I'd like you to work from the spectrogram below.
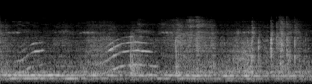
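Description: A neighborhood cat lets out several rising, drawn-out meows in a row, close and clear over a steady background hum, with no one talking.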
